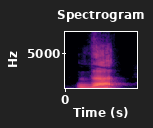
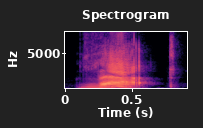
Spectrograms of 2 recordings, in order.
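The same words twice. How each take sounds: First: The word is reduced with a weak vowel. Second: The word is said fully with its full vowel. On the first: "then their weak forms" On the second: "I'll say the strong forms of the words first"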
